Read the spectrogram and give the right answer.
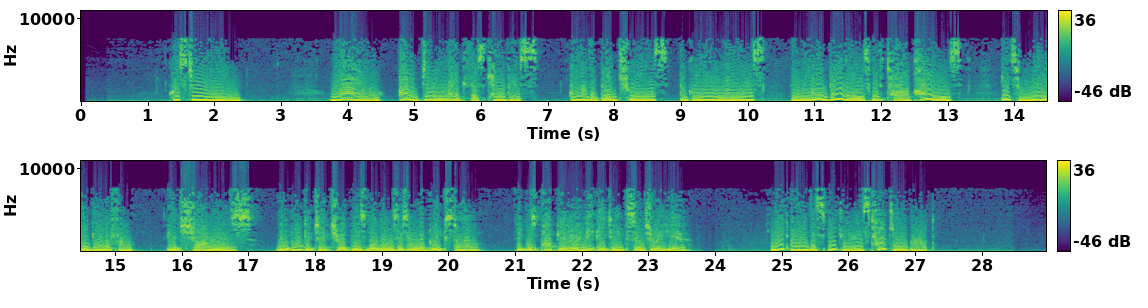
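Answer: The campus and its Greek-style architecture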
